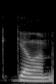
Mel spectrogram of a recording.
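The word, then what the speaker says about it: Gillam: sentence in Kerri Gilliam Gilliam is how you pronounce her last name right um her book whitewash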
